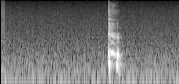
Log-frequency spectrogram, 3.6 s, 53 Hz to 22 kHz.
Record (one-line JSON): {"cough_length": "3.6 s", "cough_amplitude": 311, "cough_signal_mean_std_ratio": 0.3, "survey_phase": "beta (2021-08-13 to 2022-03-07)", "age": "45-64", "gender": "Female", "wearing_mask": "No", "symptom_cough_any": true, "symptom_runny_or_blocked_nose": true, "symptom_shortness_of_breath": true, "symptom_fatigue": true, "symptom_fever_high_temperature": true, "symptom_headache": true, "symptom_change_to_sense_of_smell_or_taste": true, "symptom_onset": "3 days", "smoker_status": "Ex-smoker", "respiratory_condition_asthma": true, "respiratory_condition_other": false, "recruitment_source": "Test and Trace", "submission_delay": "1 day", "covid_test_result": "Positive", "covid_test_method": "ePCR"}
